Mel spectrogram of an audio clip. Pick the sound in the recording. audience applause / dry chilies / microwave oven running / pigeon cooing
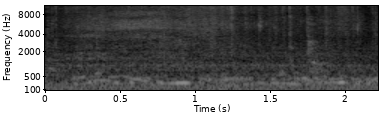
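pigeon cooing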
